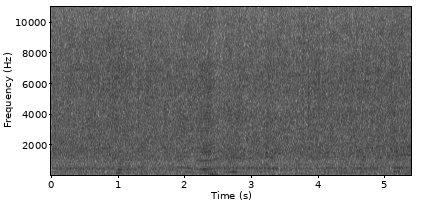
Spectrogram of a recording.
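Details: Bees lined up in a row at the hive entrance, fanning to cool the hive, make a steady, dense, low buzzing hum that holds without a break throughout.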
